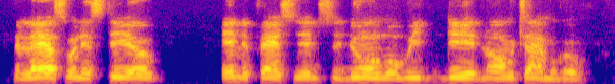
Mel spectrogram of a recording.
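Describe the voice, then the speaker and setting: This man talks at a very fast pace with a medium pitch and a monotone, flat intonation. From South Florida. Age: 60s. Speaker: menswear designer and model. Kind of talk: interview.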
